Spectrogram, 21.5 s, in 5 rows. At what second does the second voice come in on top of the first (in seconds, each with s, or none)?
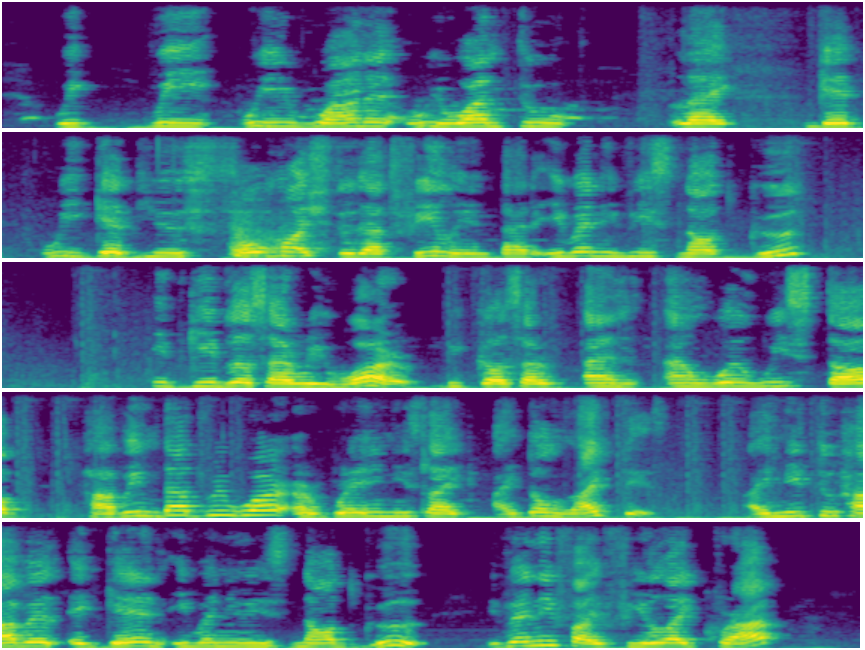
none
